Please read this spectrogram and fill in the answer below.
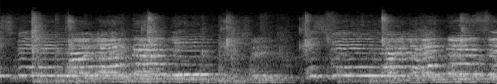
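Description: Several voices singing together a cappella, with held notes and shifting harmonies, and a few short sharp clicks along with them.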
